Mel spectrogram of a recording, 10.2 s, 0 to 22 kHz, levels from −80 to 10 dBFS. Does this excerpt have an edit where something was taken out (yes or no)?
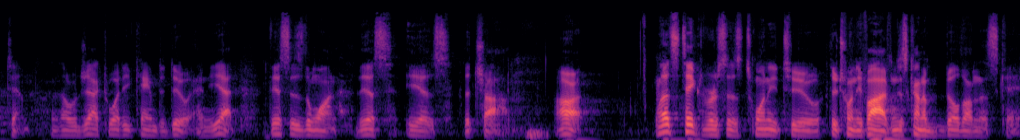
yes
